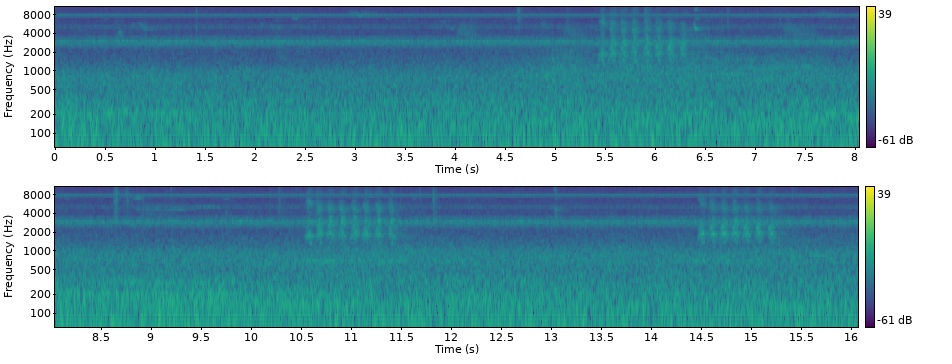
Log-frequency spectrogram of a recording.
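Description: A small bird's rapid, dry trill, each lasting about a second, heard three times a few seconds apart.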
